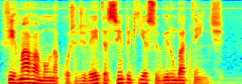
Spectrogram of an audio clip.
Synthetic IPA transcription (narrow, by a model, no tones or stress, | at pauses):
fiɾmavɐːmɐ̃w̃nɐkoʃɐd͡ʒiɾejt̪ɐsẽmpɾɪkɪiɐsubiɾũbat̪ẽnt͡ʃɪ̥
